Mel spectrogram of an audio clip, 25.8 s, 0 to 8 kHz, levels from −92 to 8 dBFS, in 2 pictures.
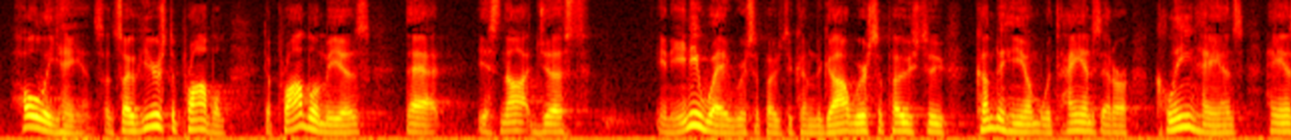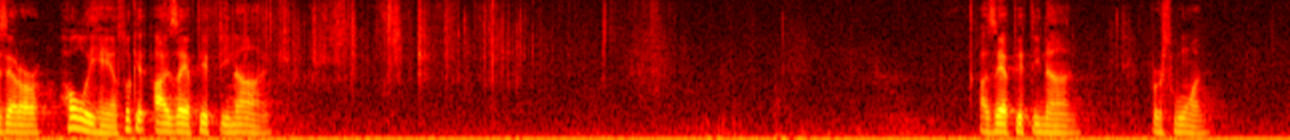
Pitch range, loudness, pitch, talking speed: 110-135 Hz, -25 LUFS, 120 Hz, 110 wpm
